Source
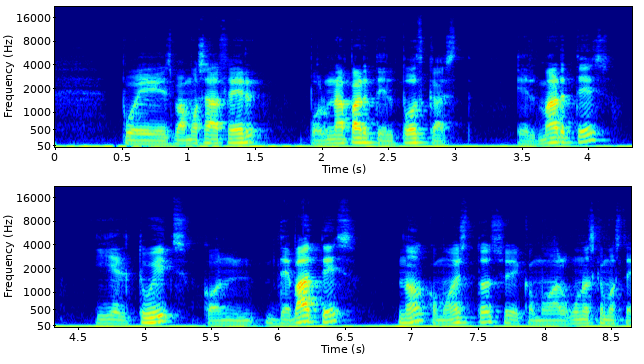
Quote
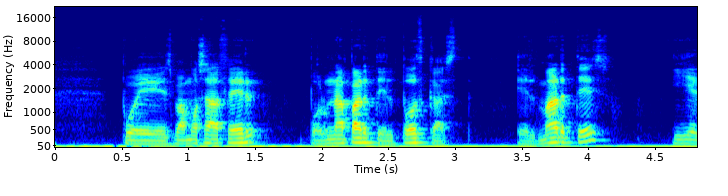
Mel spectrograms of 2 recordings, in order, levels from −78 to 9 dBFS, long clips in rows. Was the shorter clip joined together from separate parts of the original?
no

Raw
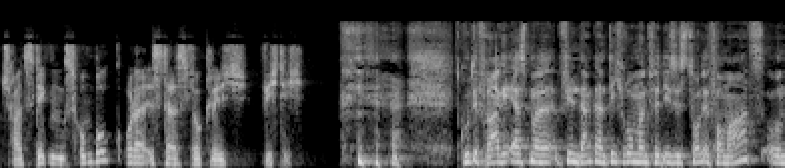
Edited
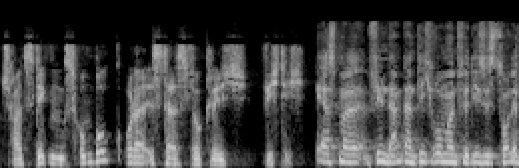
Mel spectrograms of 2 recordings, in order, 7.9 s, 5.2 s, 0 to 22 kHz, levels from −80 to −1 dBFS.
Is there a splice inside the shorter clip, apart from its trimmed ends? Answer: yes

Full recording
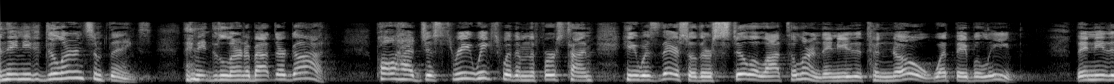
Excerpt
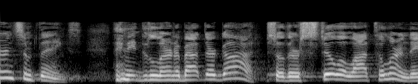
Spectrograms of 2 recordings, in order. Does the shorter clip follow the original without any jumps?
no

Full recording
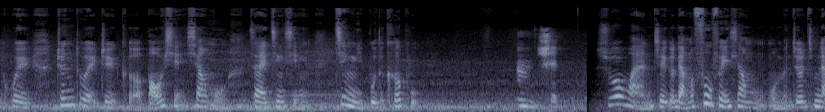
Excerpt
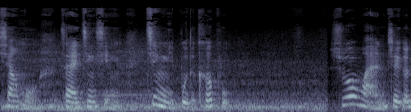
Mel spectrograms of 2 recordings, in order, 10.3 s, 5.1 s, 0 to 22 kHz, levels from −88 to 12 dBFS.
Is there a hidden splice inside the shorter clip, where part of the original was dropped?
yes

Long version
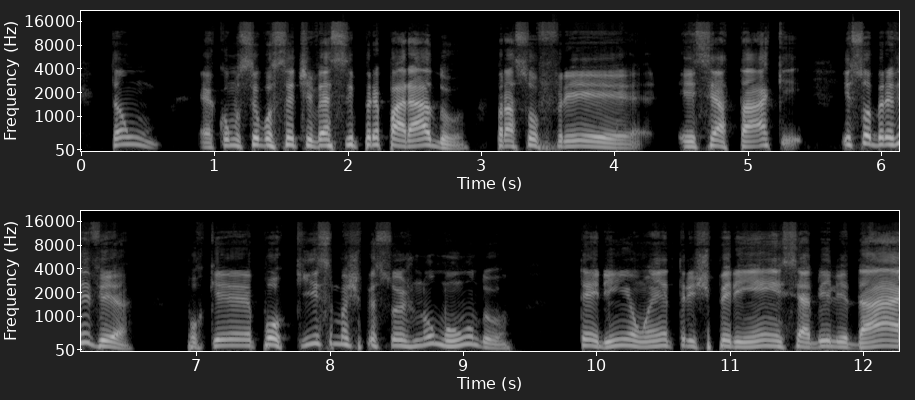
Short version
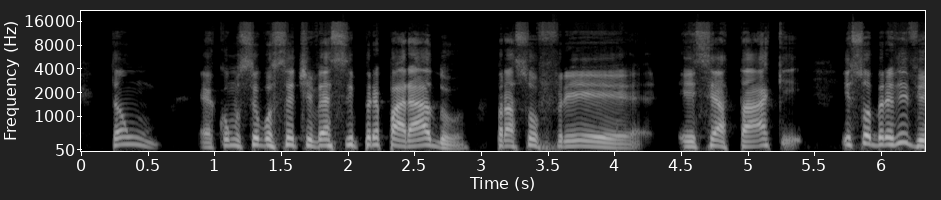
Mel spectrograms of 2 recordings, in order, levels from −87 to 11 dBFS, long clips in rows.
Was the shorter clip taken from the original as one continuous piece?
yes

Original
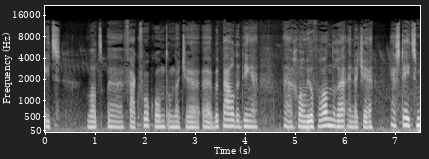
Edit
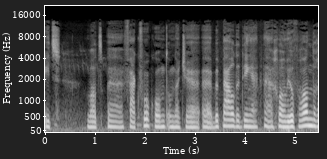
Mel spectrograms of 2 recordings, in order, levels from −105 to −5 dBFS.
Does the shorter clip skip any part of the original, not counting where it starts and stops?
yes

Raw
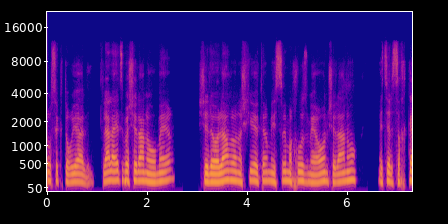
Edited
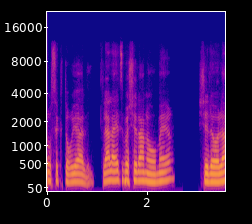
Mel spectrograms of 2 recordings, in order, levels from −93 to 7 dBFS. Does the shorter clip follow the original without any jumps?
yes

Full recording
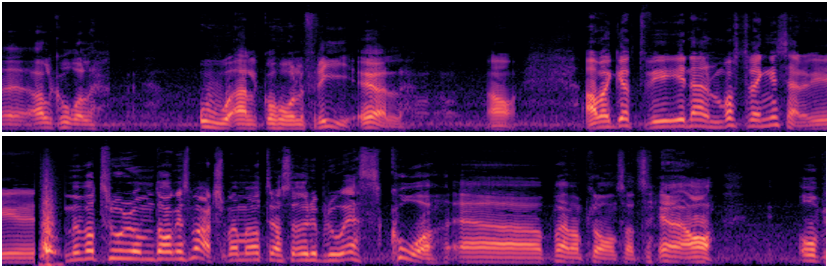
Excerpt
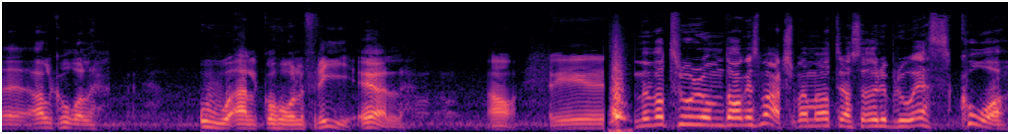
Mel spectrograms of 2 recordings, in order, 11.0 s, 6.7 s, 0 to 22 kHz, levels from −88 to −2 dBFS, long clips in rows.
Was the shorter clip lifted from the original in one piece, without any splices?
no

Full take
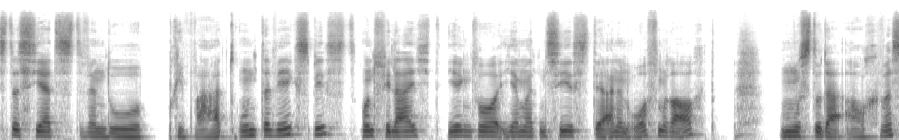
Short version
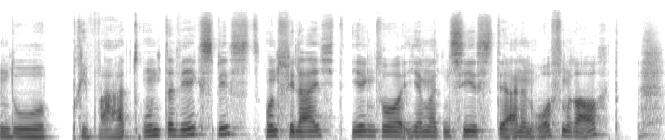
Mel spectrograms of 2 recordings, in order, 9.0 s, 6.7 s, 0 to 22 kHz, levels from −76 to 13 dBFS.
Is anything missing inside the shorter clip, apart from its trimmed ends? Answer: no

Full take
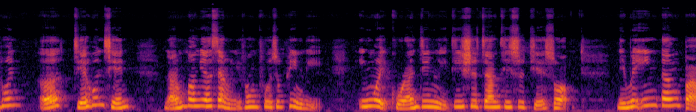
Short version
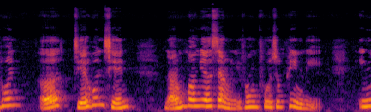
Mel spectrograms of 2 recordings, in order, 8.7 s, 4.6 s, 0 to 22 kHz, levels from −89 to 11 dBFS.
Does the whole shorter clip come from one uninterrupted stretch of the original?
yes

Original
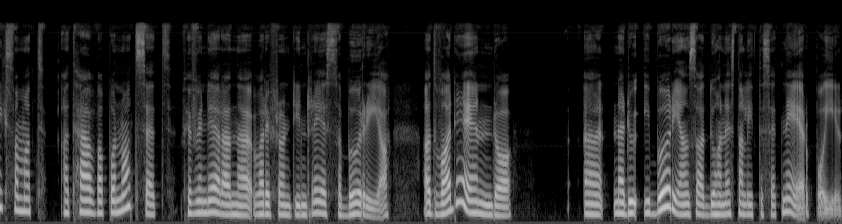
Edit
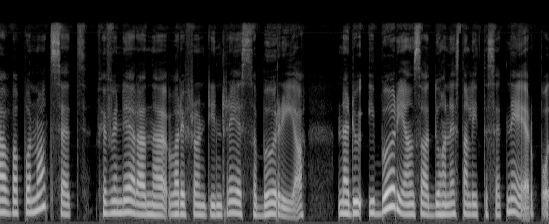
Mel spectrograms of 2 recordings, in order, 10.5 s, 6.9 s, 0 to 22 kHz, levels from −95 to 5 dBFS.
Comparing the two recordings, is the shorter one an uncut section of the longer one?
no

